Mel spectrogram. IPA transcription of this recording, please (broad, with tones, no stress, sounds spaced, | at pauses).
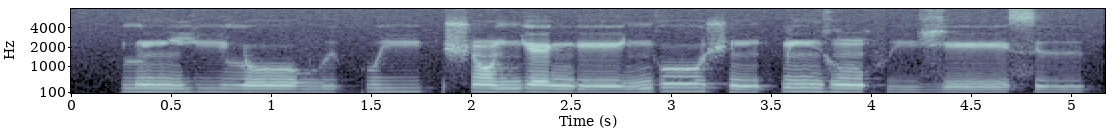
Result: l ĩ˨ j i˨ l oː˨ v ɨ˨ kʷ i˦ | ʃ ɔ̃˧ ɲ ɛ˧ ŋ eː˨ ɲ oː˦ ʃ ĩ˨ k͡p ĩ˦ ɣ ũ˧ f i˨ ɣ eː˨ s ɨ˧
